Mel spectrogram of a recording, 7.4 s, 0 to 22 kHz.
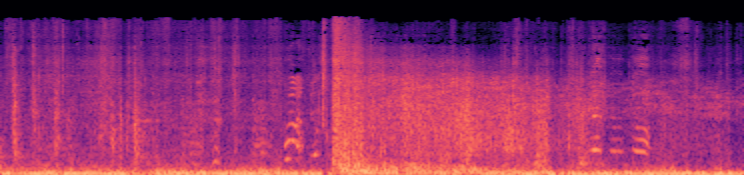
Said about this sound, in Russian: Гармата М777 калібру 155 мм, в народі три топора, три сокири. Так от ця гармата, як і кажуть військові Збройні сили України, зрештою це підтверджують і західні партнери, переламала хід війни.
